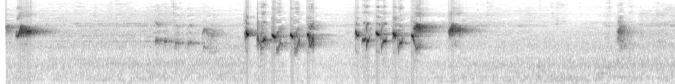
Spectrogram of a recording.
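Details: A tame Himalayan bulbul sings bright, bubbly whistled phrases, some quick runs of five or six chirpy notes, separated by short pauses over a faint steady hiss.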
